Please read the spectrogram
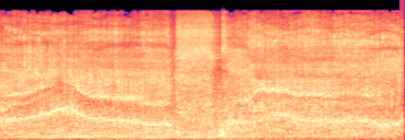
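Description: Deep guttural death-metal growl, sustained and bending slowly in tone, over a loud heavy deathcore backing track.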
